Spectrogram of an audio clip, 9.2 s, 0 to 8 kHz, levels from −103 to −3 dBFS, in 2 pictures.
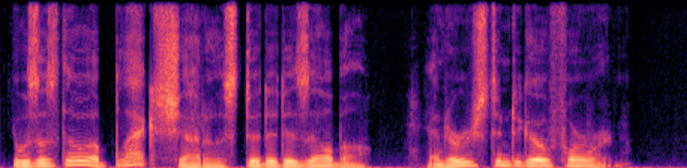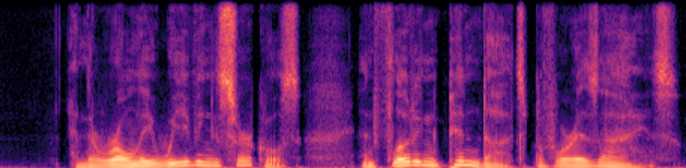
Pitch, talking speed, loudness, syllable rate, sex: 125 Hz, 195 wpm, -19 LUFS, 5.8 syllables/s, male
